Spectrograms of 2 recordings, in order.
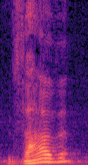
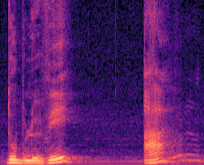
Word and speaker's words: Vav: Et ces termes se prononcent selon eux en W, A, H. C'est pourquoi les gens disent Wa. Mais en fait, ce n'est pas Wa la vraie prononciation, mais Va pour les Juifs.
